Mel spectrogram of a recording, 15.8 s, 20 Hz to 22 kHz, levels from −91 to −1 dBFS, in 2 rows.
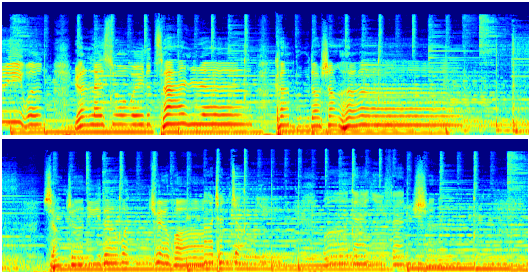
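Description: From 10.94 to 13.93 s there's a section at the wrong speed: the sound runs about 1.24 times too fast, so it hurries along and jumps up by roughly four semitones, then snaps back. That's likely a playback or editing step locked to the wrong clock for that stretch.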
